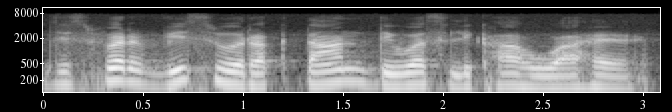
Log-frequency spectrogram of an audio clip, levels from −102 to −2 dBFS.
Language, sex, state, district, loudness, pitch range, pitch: Hindi, male, Jharkhand, Ranchi, -17 LUFS, 135-165 Hz, 150 Hz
